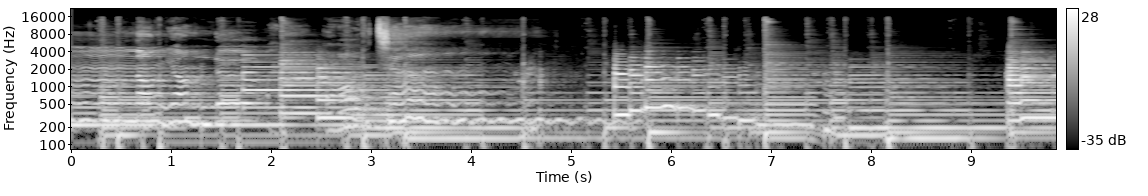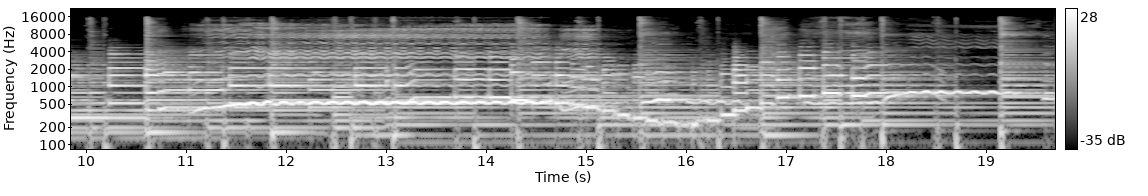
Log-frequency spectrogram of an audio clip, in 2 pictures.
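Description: Instrumental break: an electric guitar plays a lead melody with bends, slides and vibrato over strummed acoustic guitar chords.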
